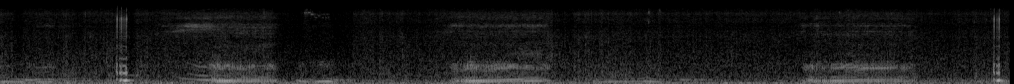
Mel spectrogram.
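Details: Sleeping female Boston Terrier snoring; wavering, gurgling snores rise and fall about every three seconds, with soft wheezy whistles mixed in and a couple of brief clicks.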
